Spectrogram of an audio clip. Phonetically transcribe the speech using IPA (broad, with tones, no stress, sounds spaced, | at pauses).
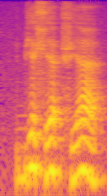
bʲ ɛ˩˧˩ xʲ æ˩˧˩ ʔ fʲ æ˩˧˩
